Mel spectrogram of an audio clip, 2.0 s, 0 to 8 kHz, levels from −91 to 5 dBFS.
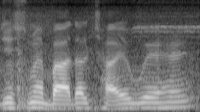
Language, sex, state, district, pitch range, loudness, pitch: Hindi, male, Uttar Pradesh, Lucknow, 125-135 Hz, -17 LUFS, 130 Hz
